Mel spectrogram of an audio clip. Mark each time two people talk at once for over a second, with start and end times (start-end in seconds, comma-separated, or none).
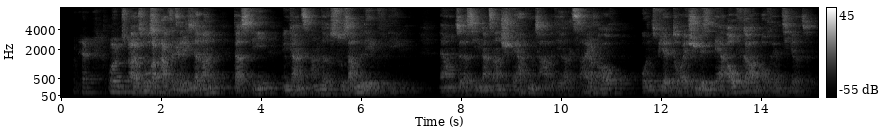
1.4-2.7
